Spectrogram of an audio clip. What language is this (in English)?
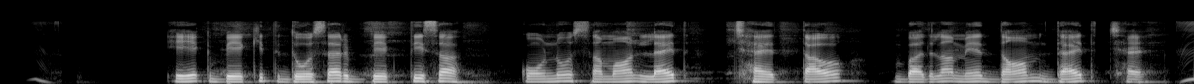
Maithili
